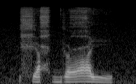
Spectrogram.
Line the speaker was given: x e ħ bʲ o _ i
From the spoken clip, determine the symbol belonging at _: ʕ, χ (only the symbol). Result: ʕ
